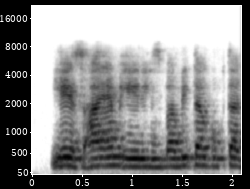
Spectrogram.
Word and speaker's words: Aries: यस, आई एम एरीज, Babita Gupta ji बता रहे, very good. एरीज spelling देख लीजिए, ARIES है। आपने जो टाइप किया, अराइज करके टाइप किया है।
